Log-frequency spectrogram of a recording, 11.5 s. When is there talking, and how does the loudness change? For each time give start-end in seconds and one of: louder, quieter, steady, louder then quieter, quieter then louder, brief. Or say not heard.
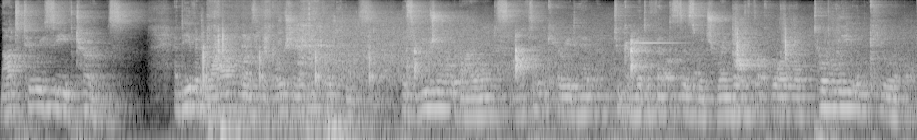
0.0-11.4 steady.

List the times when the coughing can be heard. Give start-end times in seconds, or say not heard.
not heard.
